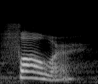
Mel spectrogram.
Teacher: Ini mempunyai syllables yang ditekankan pada awal kata. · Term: falling meter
